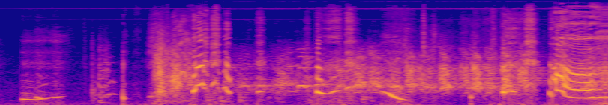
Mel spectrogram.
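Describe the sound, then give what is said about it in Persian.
Several dogs bark, yip and whimper in an excited, overlapping run of loud sharp barks and sliding whiny tones that builds into a near-continuous din and ends on a long high whine. “بس کنید دیگه سگای هار.”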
